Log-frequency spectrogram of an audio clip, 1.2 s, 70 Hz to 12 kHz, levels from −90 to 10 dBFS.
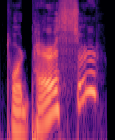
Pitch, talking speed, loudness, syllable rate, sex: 185 Hz, 155 wpm, -16 LUFS, 5.3 syllables/s, male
